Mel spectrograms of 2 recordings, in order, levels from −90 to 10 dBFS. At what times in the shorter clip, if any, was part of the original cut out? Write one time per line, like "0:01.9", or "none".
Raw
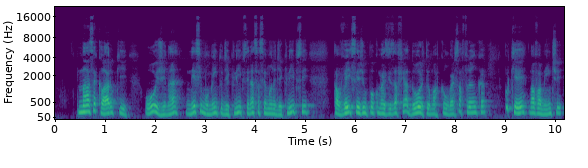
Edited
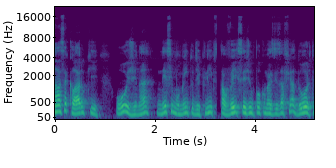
0:03.2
